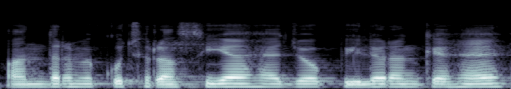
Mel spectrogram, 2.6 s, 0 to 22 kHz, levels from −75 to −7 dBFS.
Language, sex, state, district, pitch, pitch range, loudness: Hindi, male, Jharkhand, Garhwa, 125 Hz, 120-125 Hz, -17 LUFS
